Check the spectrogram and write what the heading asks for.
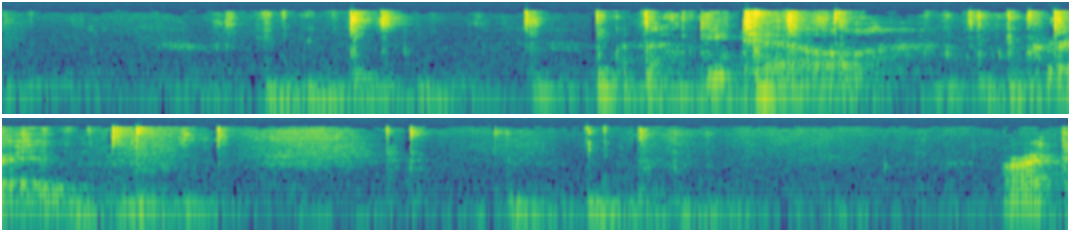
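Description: Typing on a computer keyboard: irregular runs of keystrokes as a line of code is entered.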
